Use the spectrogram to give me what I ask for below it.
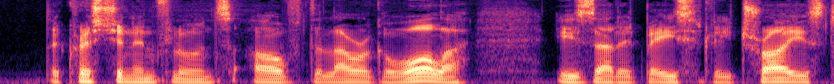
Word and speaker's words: Leabhar Gabála: But the invasion myths belong to a book called Leabhar Gabála, or Leabhar Gabála, as it would be pronounced in modern Irish, and that is the Book of the Takings of Ireland, or the Book of Invasions, as it's commonly known.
